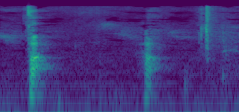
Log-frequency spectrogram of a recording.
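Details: Adult man from Texas with Tourette syndrome introducing himself, with vocal tics interrupting his speech.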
